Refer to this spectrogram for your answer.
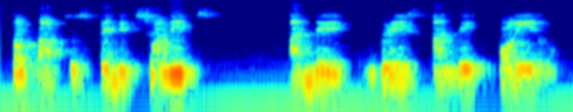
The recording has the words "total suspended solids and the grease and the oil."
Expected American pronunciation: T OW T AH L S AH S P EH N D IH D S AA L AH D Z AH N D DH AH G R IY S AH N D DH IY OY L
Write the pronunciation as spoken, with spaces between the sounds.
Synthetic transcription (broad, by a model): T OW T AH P S AH S P EH N D IH D S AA N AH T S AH N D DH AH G R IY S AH N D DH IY OY L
